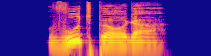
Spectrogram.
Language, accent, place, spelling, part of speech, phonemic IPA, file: German, Germany, Berlin, Wutbürger, noun, /ˈvuːtˌbʏʁɡɐ/, De-Wutbürger.ogg
- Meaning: An angry or enraged citizen, especially one who feels politically marginalized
